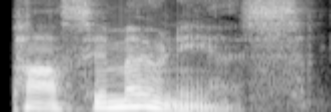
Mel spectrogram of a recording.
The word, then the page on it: parsimonious: British English; ɑː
